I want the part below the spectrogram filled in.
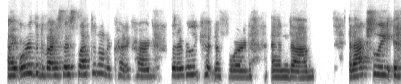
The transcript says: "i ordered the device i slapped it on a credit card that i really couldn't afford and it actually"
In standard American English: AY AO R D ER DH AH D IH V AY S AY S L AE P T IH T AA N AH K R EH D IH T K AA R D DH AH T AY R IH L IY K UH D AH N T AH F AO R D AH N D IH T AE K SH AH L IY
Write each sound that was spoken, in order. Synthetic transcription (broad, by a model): AY AO R D ER DH AH D IH V AY S AY S L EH P T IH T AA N AH K R EH D IH T K AA R D DH AH T AY R IH L IY K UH D N T AH F AO R D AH N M IH T AE K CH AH L IY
